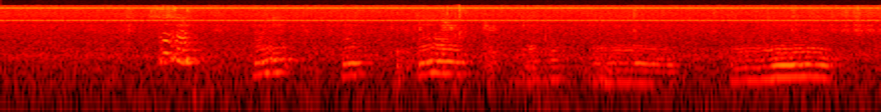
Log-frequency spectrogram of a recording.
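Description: Two-week-old Borzoi puppies whimpering: a run of six or seven short whines starting about a second in, the loudest one near the end.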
